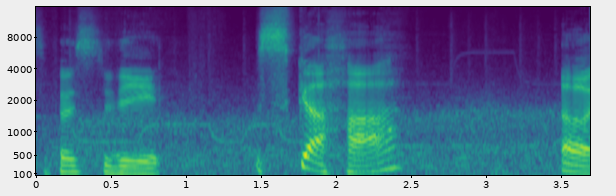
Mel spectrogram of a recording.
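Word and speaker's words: Scáthach: According to those weird Irish, it's supposed to be Skaha. Oh, it's like Skaha. It's the Skaha. No, it's like you're trying to say scar, but you're kind of coughing it. Skaha.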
